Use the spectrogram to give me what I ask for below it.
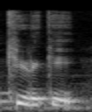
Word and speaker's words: खिड़की: तो देखो, खिड़की में से ड़ के नीचे ये बिंदी लगाई गई है, मतलब नुक्ता लगाया गया है, इसलिए शुद्ध उच्चारण हुआ खिड़की। अगर हम ड़ के नीचे से नुक्ता हटा देते हैं तो उच्चारण कैसे हो जाएगा? खिड़की। ये गलत उच्चारण हुआ और शब्द भी गलत हुआ।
